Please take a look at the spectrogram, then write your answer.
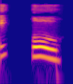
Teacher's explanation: জিভ নিম্ন স্বরধ্বনির তুলনায় উপরে এবং উচ্চ স্বরধ্বনির তুলনায় নিচে থাকে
